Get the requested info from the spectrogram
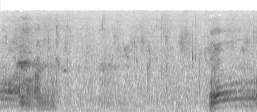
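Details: A cat making weird noises: a drawn-out, wavering, nasal yowl opens, followed by scattered clicks and rustling, then a second short, rising-and-falling cry near the end.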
